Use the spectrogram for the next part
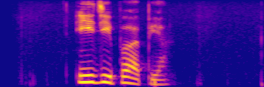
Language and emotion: Russian, neutral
